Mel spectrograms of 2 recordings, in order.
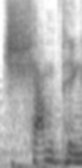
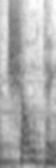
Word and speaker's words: champing: end of my tether I'm champing at the bit I'm also chomping at that bit but mainly champing at it cuz that that's how you say it okay good that was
